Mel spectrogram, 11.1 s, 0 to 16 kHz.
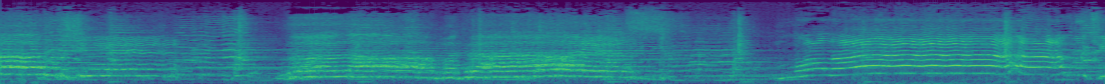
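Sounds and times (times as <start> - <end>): man singing: 0.0 - 2.2, 2.8 - 6.9, 7.8 - 11.0
instrumental accompaniment: 0.0 - 11.0.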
